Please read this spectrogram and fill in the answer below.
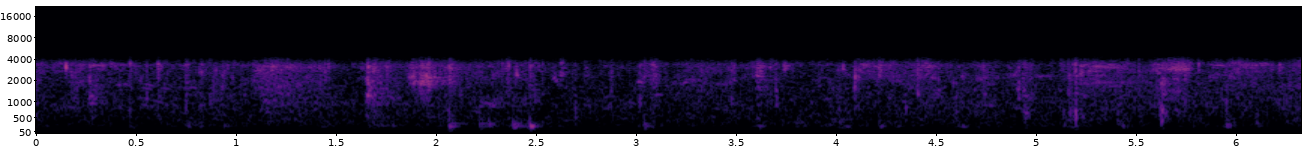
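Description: Faint, scattered tapping and scuffling of puppies moving about, with a couple of brief low sounds around two seconds in.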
